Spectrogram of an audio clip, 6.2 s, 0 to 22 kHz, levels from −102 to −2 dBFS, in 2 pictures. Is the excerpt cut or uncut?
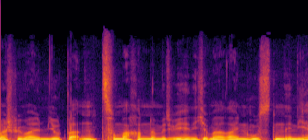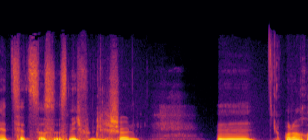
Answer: uncut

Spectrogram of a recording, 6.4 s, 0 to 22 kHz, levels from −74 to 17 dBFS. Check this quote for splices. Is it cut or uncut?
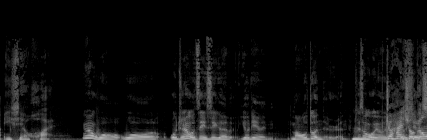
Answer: cut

